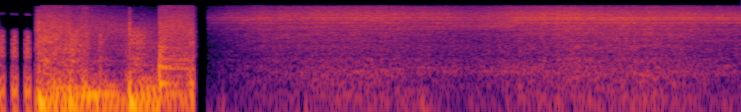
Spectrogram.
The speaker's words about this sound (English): Ah, the sound of sizzling steak.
